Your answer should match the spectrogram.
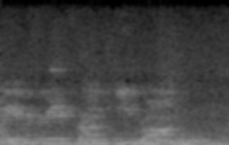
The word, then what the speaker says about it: Iran: So if you pronounce it correctly, which is Iran, you're against the war. We like you. And you get a free Persian rug at the end of the show. Yeah. If you are for the war, you pronounce it Iran. Right. You're laughing because some of you do call it Iran. So where are you running to? Right. It's not pronounced that way.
